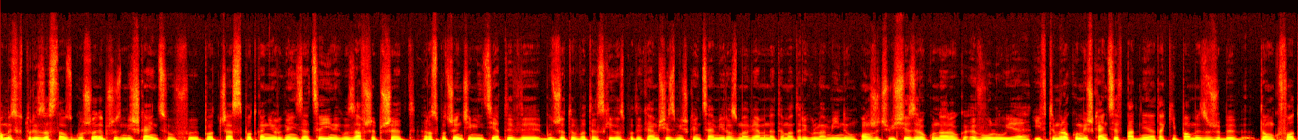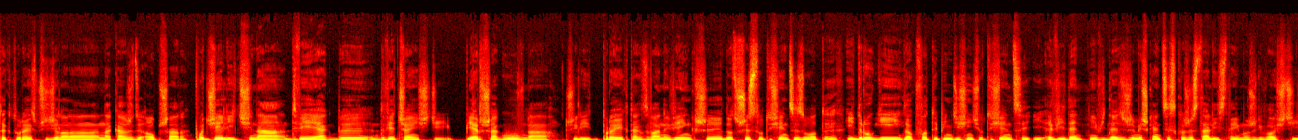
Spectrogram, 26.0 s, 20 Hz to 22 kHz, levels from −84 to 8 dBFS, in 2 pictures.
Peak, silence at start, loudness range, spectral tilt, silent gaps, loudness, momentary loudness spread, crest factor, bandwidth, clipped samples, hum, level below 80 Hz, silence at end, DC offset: 0 dBFS; 0 s; 2 LU; -6 dB/octave; none; -17 LUFS; 5 LU; 16 dB; 17 kHz; under 0.1%; none; -48 dBFS; 0 s; under 0.1%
